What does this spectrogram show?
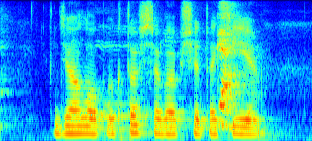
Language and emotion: Russian, neutral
